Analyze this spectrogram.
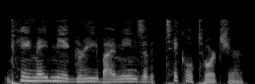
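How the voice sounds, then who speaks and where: A man's voice: medium pitch, lively intonation, a little fast, dry recording, voice pushed up, natural voice. A man voicing a spirited young daughter who talks eagerly and chattily to her father in a storybook reading. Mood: playful.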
